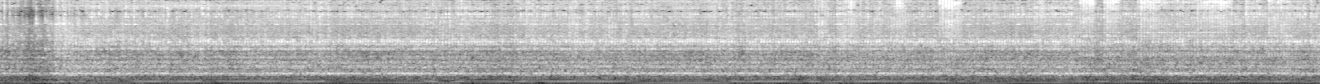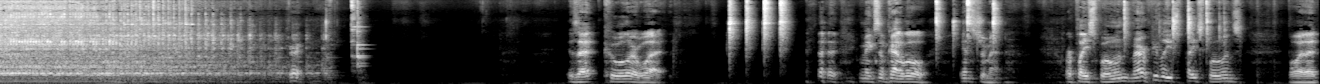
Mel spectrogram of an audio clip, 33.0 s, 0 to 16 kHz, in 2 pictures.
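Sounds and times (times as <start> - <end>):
scroll saw cutting wood: 0.0 - 20.7.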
